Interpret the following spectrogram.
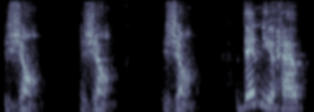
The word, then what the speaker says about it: Jean: pronunciation is different we have the first name j-e-a-n it is pronounced jean jean jean then you have baudrillard baudrillard 2l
